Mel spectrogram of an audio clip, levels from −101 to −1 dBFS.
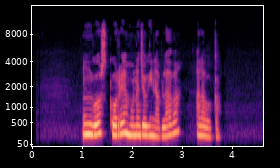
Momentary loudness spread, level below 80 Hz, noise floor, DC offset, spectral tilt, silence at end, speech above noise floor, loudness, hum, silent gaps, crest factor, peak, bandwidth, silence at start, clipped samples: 12 LU; -76 dBFS; -69 dBFS; under 0.1%; -6.5 dB/octave; 0.9 s; 48 dB; -22 LUFS; none; none; 16 dB; -8 dBFS; 9.6 kHz; 1 s; under 0.1%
